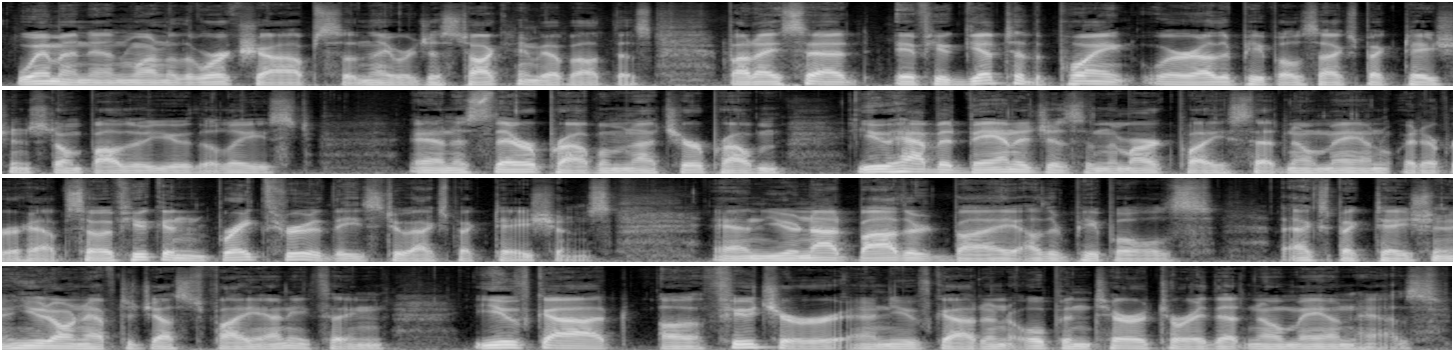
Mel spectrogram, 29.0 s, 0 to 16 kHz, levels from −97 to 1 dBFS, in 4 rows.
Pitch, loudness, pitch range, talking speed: 90 Hz, -18 LUFS, 85-100 Hz, 185 wpm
